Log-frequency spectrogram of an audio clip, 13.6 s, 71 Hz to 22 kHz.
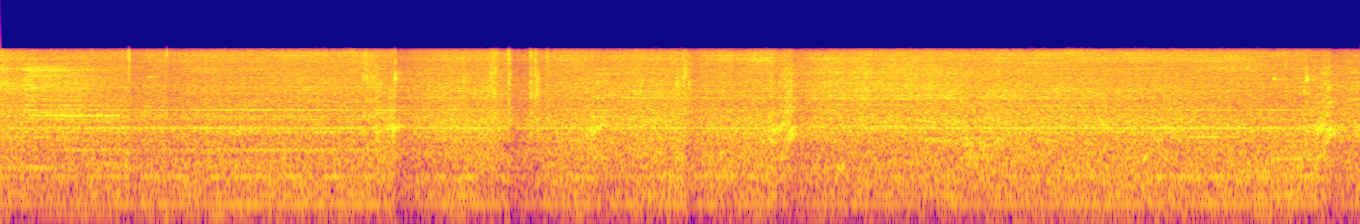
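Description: Acer 24160G engine lathe running, its 4-jaw chuck spinning and the geared headstock giving a steady mechanical whir with a faint steady whine. A few short knocks come about four, five and eight seconds in as the headstock controls are worked.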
